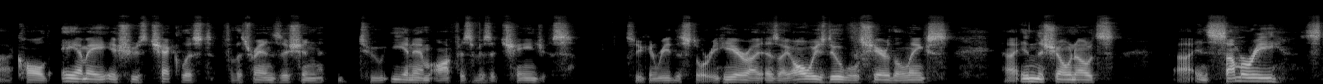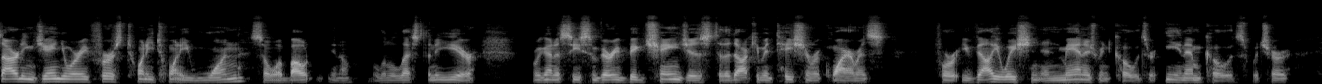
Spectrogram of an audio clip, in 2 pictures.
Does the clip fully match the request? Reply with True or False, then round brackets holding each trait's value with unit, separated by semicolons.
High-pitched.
False (105 Hz)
